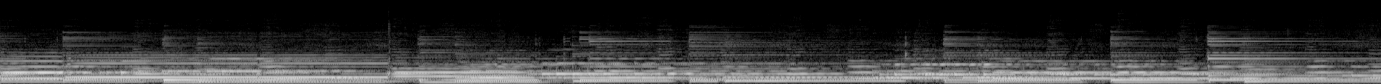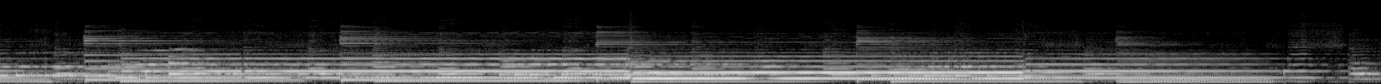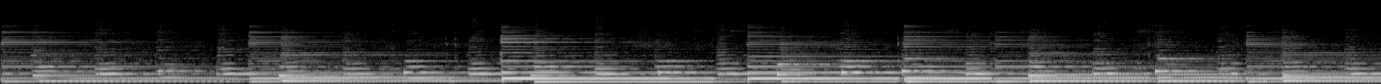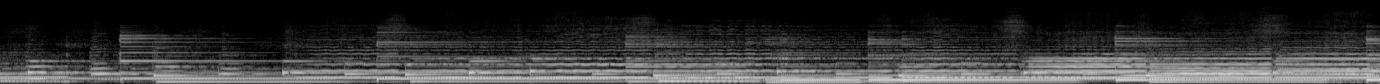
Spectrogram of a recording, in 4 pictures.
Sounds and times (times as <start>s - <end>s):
Steel guitar, slide guitar: 0.0s - 55.2s.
